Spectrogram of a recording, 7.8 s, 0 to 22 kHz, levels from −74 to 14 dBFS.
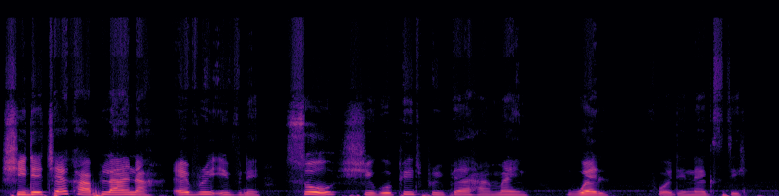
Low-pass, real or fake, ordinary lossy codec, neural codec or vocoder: none; real; none; none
